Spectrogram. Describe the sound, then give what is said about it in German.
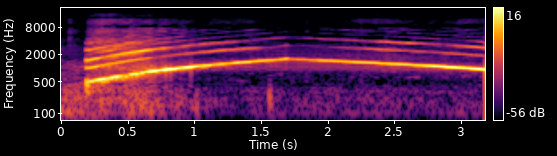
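A police siren wails loudly, its pitch sweeping up over a second and a half and then slowly falling, as six police patrol cars roll one after another through the township of Delft in Cape Town, enforcing a curfew; no voices present. “6 Streifenwagen rollen hintereinander durch die Township Delft in Kapstadt.”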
